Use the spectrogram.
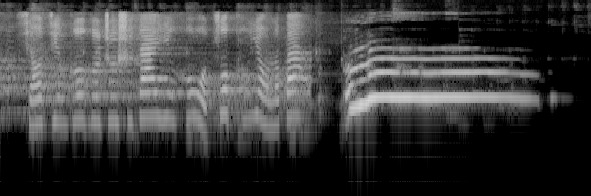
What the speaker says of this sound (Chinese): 我好像听到有狗狗叫了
